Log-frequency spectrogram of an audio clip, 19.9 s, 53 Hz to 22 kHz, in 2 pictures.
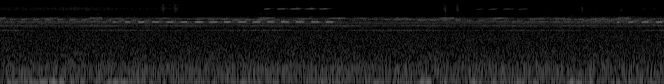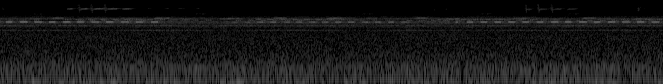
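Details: Crickets chirping at night beside a campsite: bursts of rapid high pulsed chirps, about 140 a minute, come in trains of several seconds and then ease off, with faint higher trills and a steady low background hiss.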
